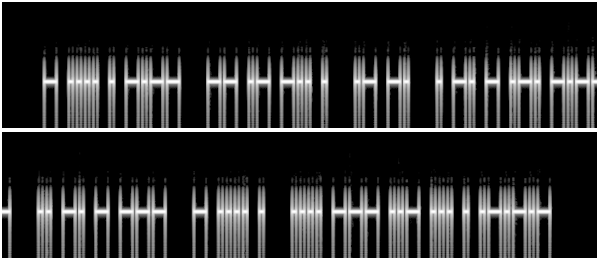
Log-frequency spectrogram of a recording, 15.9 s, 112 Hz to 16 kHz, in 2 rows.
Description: Morse code, heard as a keyed tone, about 22 wpm, 700 Hz. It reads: THEY MADE AN ENTRY INTO THE HOUSE.
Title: Sentences from Top 1500 Words 22wpm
